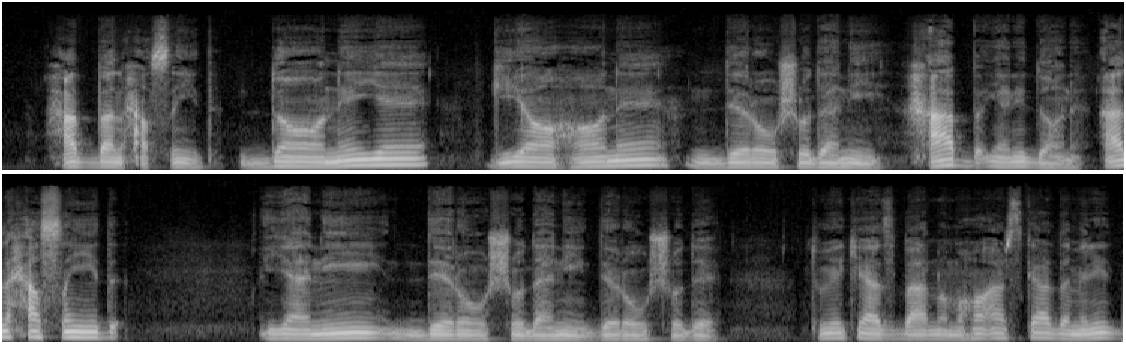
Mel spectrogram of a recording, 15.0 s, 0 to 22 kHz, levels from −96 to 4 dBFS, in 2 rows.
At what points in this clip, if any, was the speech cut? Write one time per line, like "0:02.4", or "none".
none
